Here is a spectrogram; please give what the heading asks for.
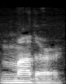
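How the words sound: The final R sound is clearly pronounced. "I tend to roll it just so people understand me"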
